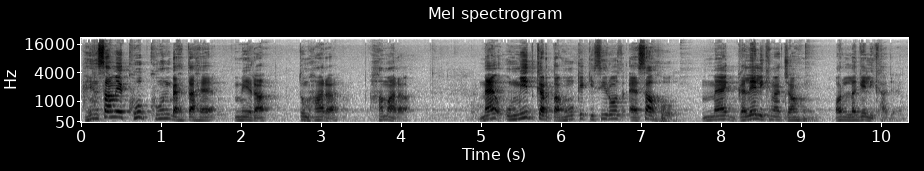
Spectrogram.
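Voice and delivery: emphatic mushaira-style declaiming; poetry recitation. Acted. Poet shares his hope with the audience, emphatic recitation. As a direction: swell into each line, ease off at its end.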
